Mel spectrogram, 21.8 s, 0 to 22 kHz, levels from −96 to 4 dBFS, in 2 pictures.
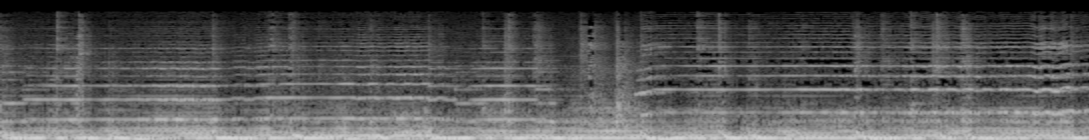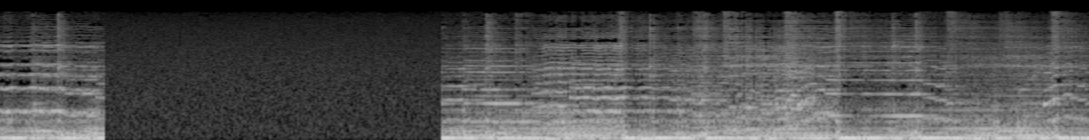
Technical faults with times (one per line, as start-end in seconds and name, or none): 11.93-15.29 audio dropout to a faint residue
